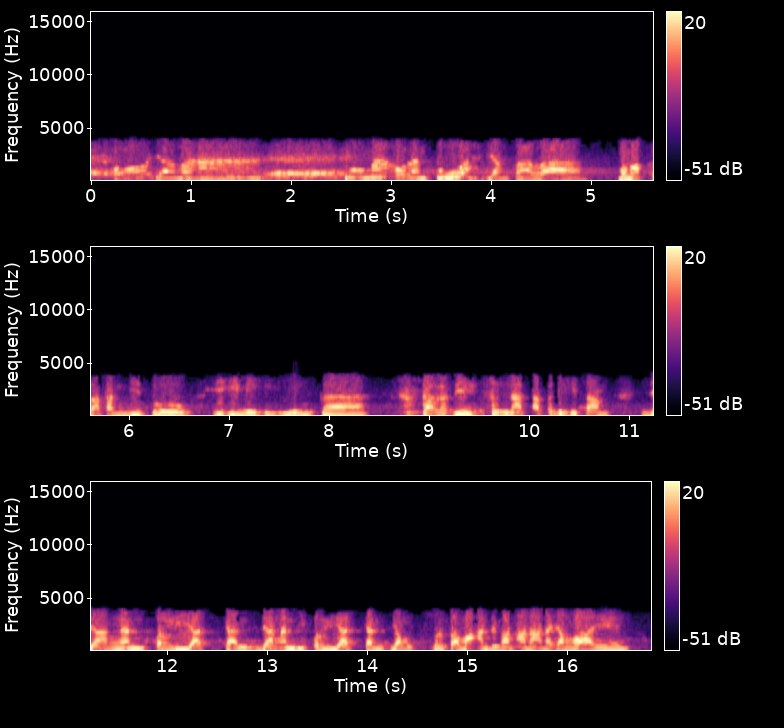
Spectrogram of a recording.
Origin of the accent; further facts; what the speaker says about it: South Sulawesi, Indonesia; Ya, kalau daerah saya sih di Sulawesi Selatan namanya disunat.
